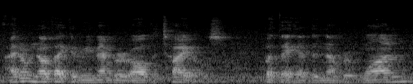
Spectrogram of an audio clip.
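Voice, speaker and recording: With an American accent, a man speaks at a fairly low pitch and a moderate pace, his intonation fairly even, amid audible room echo and noticeable background noise. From upstate New York. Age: 70s. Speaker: retired radio host. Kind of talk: casual chat. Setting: living room.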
